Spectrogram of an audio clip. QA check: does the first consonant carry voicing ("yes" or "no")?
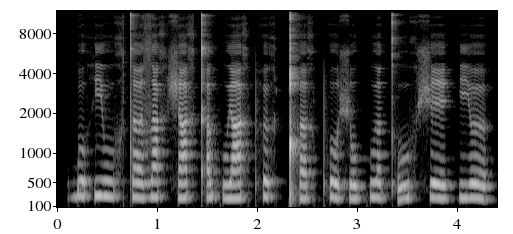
yes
